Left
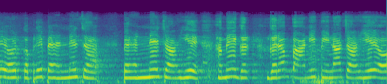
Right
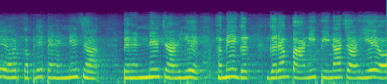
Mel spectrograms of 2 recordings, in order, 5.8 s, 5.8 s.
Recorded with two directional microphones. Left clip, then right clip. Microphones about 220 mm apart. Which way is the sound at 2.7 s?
15° left (ahead or behind).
